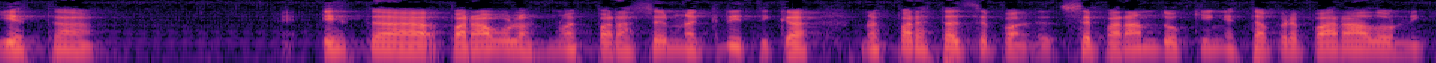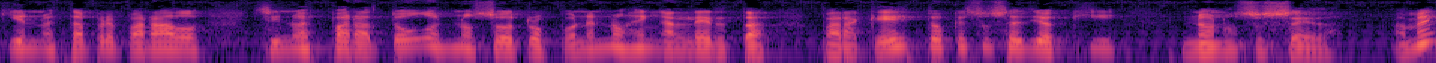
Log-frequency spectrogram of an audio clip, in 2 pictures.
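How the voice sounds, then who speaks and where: A high-pitched man talks at a fairly quick pace with ordinary pitch variation, in a dry, close sound with no echo. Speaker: preacher. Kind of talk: sermon. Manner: fast.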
